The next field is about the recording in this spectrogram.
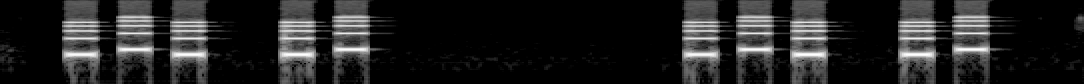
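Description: Hospital medical alarm for artificial perfusion sounds as clean electronic beeps in a group of three followed by two, alternating between two pitches. After a pause the whole pattern repeats, alone and fairly loud.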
